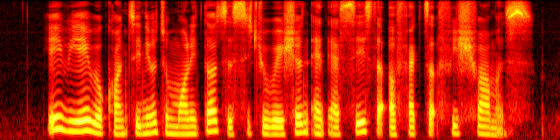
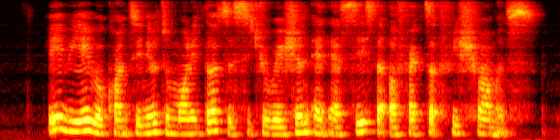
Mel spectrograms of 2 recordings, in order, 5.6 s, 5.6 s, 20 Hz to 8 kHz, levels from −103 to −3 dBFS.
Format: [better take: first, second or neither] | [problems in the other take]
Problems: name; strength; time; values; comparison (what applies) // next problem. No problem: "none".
first | room echo; dies away in 0.2 s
